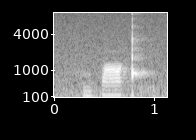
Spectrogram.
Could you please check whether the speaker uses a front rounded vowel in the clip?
no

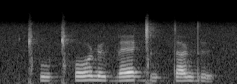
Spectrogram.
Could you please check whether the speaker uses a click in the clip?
yes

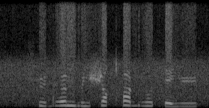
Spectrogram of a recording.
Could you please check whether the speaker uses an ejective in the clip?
no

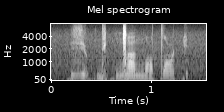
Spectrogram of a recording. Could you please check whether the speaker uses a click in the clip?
yes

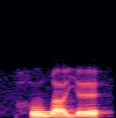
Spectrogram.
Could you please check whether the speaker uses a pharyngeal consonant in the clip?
no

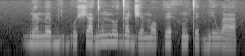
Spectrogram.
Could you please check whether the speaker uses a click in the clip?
no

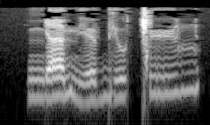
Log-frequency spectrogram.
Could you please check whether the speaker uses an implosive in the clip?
no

